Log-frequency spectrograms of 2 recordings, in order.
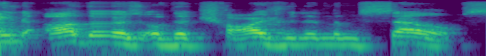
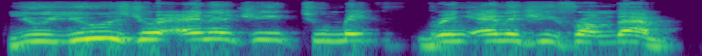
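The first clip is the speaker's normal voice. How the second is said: higher, louder mock Chinese accent; a lecturing Chinese accent, pitched up; bad Chinese accent; 8 semitones higher, 5 dB louder than usual. Acupuncturist advising the smart dragon, mock Chinese accent. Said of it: "a really bad version of his accent and his vo".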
